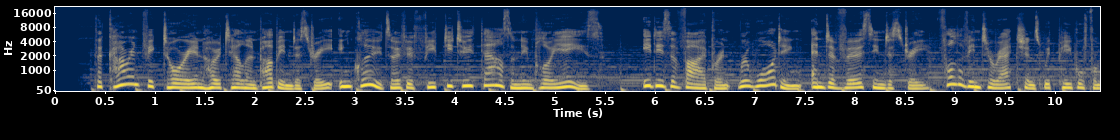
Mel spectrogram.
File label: english australian corporate videos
